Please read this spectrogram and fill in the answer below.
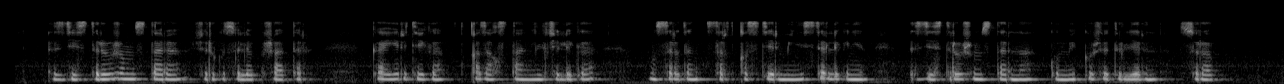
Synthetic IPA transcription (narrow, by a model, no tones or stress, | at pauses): ɪzd̪e̞st̪ɪɾuʒʊməst̪ɑɾəʒ̥ʏɾɡʲɪzɪlɪpʒ̥ɑt̪əɾ | kʰɑird̪e̞ɡʲɪqʰɑzɑqst̪ɑne̞lʃɪlɪɡʲɪ | məsəɾd̪əɴsəɾt̪qəst̪e̞ɾmijnijst̪ɪɾlɪɡʲɪne̞n | ɪzd̪e̞st̪ɪɾuʒʊməst̪ɑɾənɑkʲʰɵme̞kʲʰːɵɾse̞t̪ule̞ɾɪnsʊɾɑp̚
